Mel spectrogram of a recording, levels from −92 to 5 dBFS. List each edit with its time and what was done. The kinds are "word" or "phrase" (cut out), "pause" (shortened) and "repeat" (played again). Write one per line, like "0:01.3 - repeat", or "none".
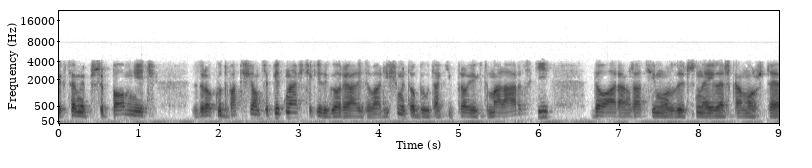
none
